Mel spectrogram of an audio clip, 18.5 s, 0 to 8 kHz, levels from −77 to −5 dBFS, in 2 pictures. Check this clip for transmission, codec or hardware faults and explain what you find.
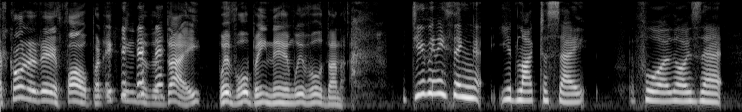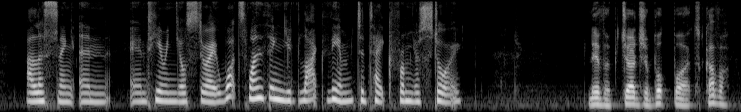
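No transmission, codec or hardware faults are audible here.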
